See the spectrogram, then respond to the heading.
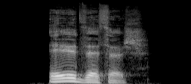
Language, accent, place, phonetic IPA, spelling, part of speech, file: German, Germany, Berlin, [ˈɛlzɛsɪʃ], Elsässisch, noun, De-Elsässisch.ogg
- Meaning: Alsatian (dialect)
